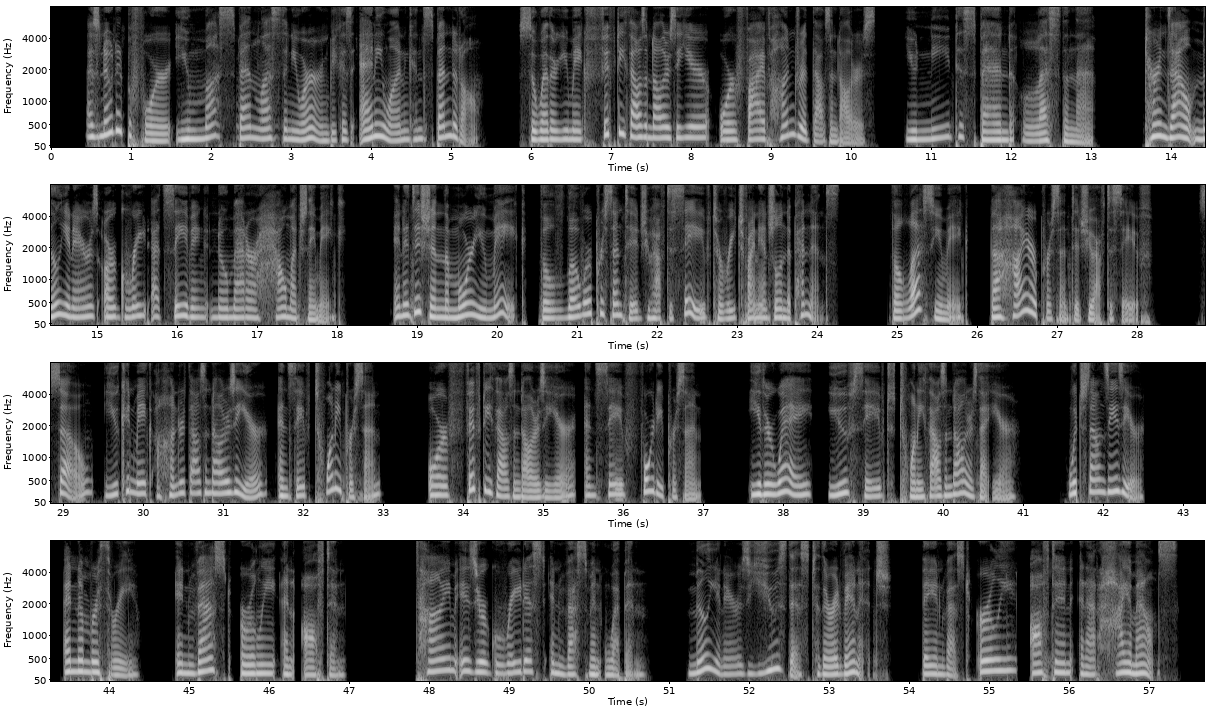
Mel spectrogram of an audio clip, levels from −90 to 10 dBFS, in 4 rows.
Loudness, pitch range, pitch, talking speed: -19 LUFS, 170-225 Hz, 195 Hz, 130 wpm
